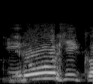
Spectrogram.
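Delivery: quirúrgico high and punched, stress on the ú. Shown as a demonstration. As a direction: lean hard on the second syllable of quirúrgico. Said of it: "acento en la U". (quirúrgico con acento fuerte en la ú)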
